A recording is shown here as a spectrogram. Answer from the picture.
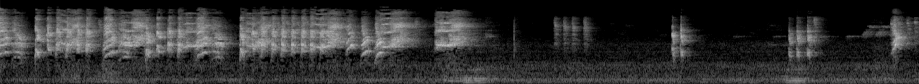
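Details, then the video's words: Loud sparrow-fight imitation by a caged long-tailed shrike (cendet): long runs of dense, buzzy, high chattering notes for about five seconds, then isolated short squeaky bursts separated by quiet gaps. "Cendet suara gereja tarung gacor roll speed tembak volume keras"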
